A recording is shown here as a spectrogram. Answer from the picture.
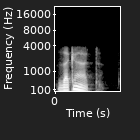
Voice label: "Zakat", Arabic

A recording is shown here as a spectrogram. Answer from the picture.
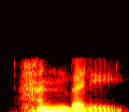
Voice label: "Hanbali", Arabic

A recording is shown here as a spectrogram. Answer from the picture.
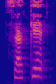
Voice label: "Sake", Japanese

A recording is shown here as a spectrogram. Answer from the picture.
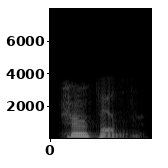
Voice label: "hafiz", Arabic

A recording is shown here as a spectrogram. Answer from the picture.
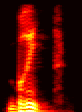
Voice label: "Brit", Hebrew

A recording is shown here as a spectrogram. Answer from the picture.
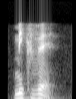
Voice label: "Mikvah", Hebrew

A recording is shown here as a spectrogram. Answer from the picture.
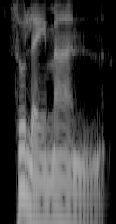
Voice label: "Suleyman", Arabic; Islam

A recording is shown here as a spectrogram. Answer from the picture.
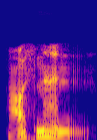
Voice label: "Ottoman", Arabic

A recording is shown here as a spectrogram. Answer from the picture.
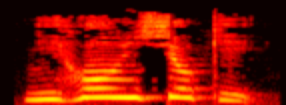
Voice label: "Nihon", Japanese

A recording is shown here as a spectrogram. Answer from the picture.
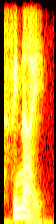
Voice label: "Sinai", Hebrew

